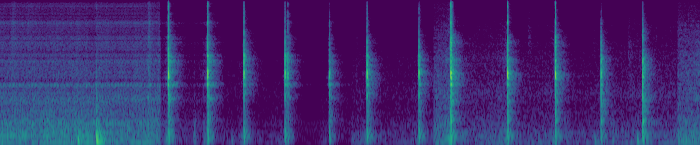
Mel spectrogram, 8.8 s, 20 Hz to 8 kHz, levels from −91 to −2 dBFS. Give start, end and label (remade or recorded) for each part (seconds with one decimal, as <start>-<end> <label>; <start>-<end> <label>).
0.0-2.8 remade; 2.8-3.6 recorded; 3.6-4.4 remade; 4.4-8.8 recorded

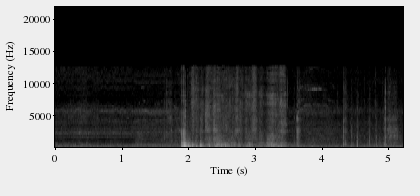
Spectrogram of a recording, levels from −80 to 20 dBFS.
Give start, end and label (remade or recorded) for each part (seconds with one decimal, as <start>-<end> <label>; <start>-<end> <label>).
0.0-1.2 remade; 1.2-5.2 recorded

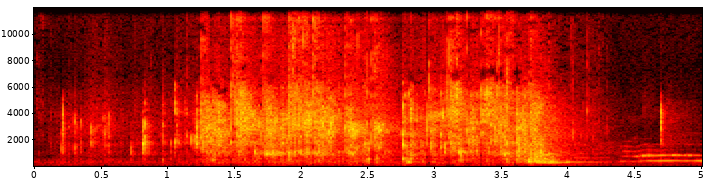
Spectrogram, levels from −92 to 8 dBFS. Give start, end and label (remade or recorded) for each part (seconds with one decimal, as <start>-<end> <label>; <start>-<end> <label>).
0.0-1.2 recorded; 1.2-3.8 remade; 3.8-5.0 recorded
